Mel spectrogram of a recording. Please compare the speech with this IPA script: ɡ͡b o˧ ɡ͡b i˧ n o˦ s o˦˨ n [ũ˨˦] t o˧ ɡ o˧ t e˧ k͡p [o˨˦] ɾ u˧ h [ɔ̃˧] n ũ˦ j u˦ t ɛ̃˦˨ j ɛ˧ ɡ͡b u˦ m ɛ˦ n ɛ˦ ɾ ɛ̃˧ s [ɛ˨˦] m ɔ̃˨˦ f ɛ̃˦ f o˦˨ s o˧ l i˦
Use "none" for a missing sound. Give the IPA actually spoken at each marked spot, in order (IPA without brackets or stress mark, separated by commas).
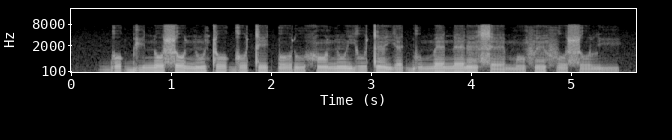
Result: ũ˨˦, o˧, ɔ̃˦, ɛ˨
